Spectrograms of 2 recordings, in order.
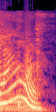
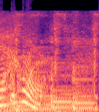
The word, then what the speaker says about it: hour: owner the animal the hour wait H is not a vowel sound it's a consonant sound but it's not the first sound the H is silent the hour but what about the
